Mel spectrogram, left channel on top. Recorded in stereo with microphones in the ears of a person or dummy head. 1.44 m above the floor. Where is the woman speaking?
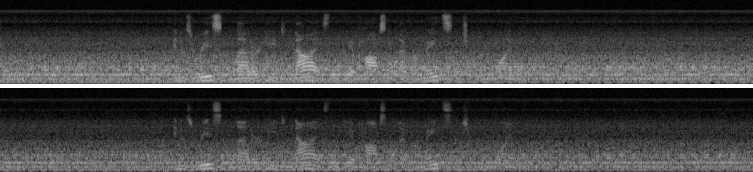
35° left (ahead or behind).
